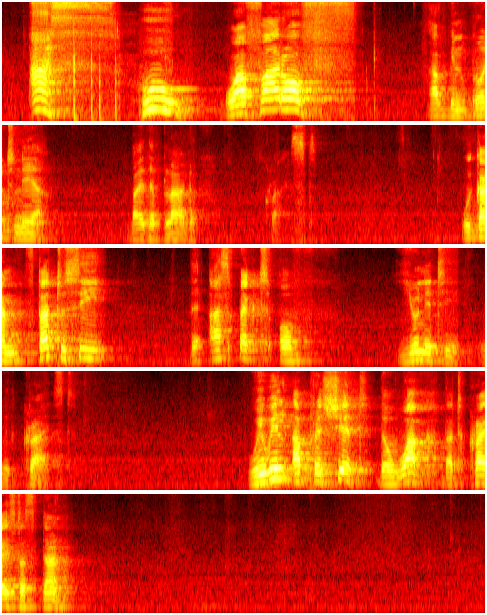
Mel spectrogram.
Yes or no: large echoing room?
yes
